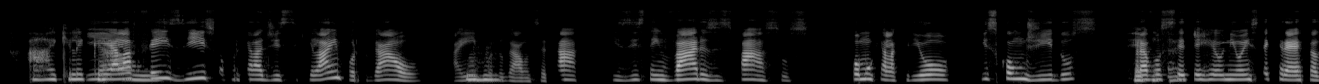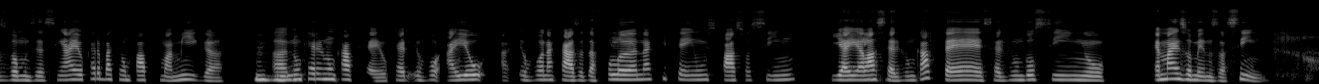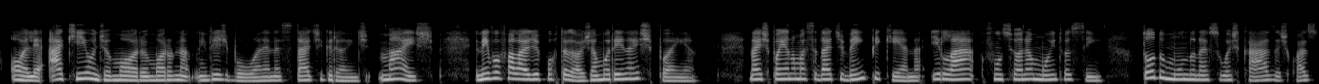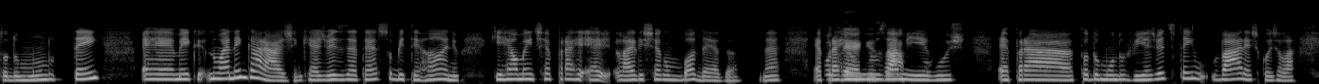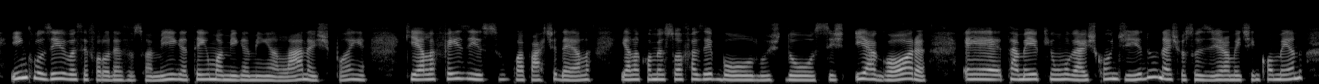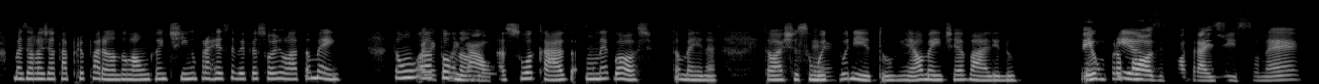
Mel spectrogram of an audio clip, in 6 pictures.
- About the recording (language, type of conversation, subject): Portuguese, podcast, Como a comida influencia a sensação de pertencimento?
- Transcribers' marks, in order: tapping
